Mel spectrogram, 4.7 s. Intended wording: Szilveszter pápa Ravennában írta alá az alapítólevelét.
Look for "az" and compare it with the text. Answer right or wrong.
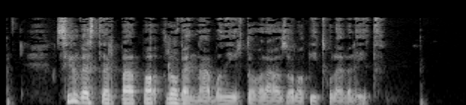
right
